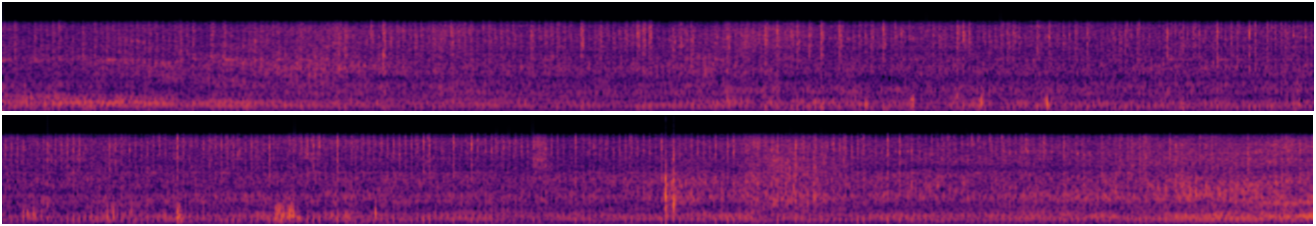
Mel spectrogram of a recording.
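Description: A lawn mower engine roars steadily close by.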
